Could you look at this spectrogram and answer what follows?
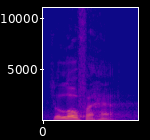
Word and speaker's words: Zelophehad: He's not supposed to be taken out of their records, as we know, because we have his name, Zelophehad. Get the syllables in the right order.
